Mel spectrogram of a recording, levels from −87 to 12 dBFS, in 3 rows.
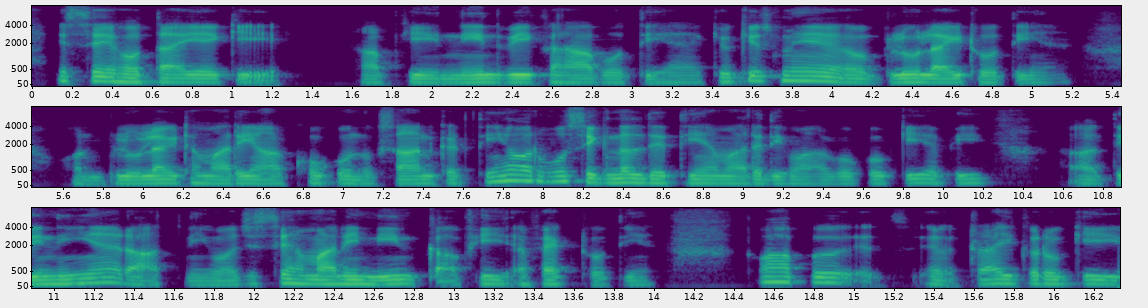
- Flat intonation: Yes, narrow, 2.3 semitones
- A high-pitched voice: No, low, 105 Hz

